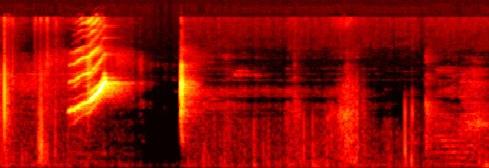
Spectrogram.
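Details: Pet ringneck parrot indoors giving a loud rising whistle that sweeps upward and levels off, followed by a short harsh note and quiet soft rustles and clicks.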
